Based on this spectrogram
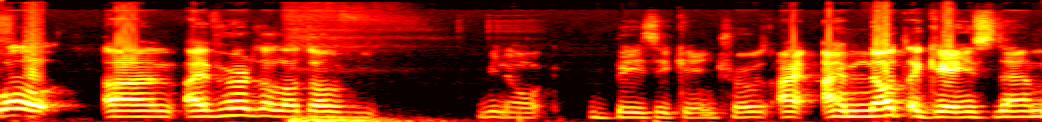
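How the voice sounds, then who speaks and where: A man's dark, mellow voice with an Italian accent, at a fairly slow pace. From Italy. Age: 20s. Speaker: music producer. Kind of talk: podcast interview. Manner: halting.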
